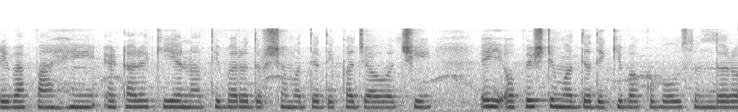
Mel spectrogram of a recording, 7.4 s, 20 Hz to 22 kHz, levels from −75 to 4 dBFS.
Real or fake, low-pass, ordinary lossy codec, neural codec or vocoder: real; none; none; none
